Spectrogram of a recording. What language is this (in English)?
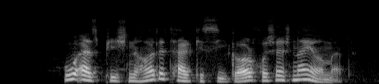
Persian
